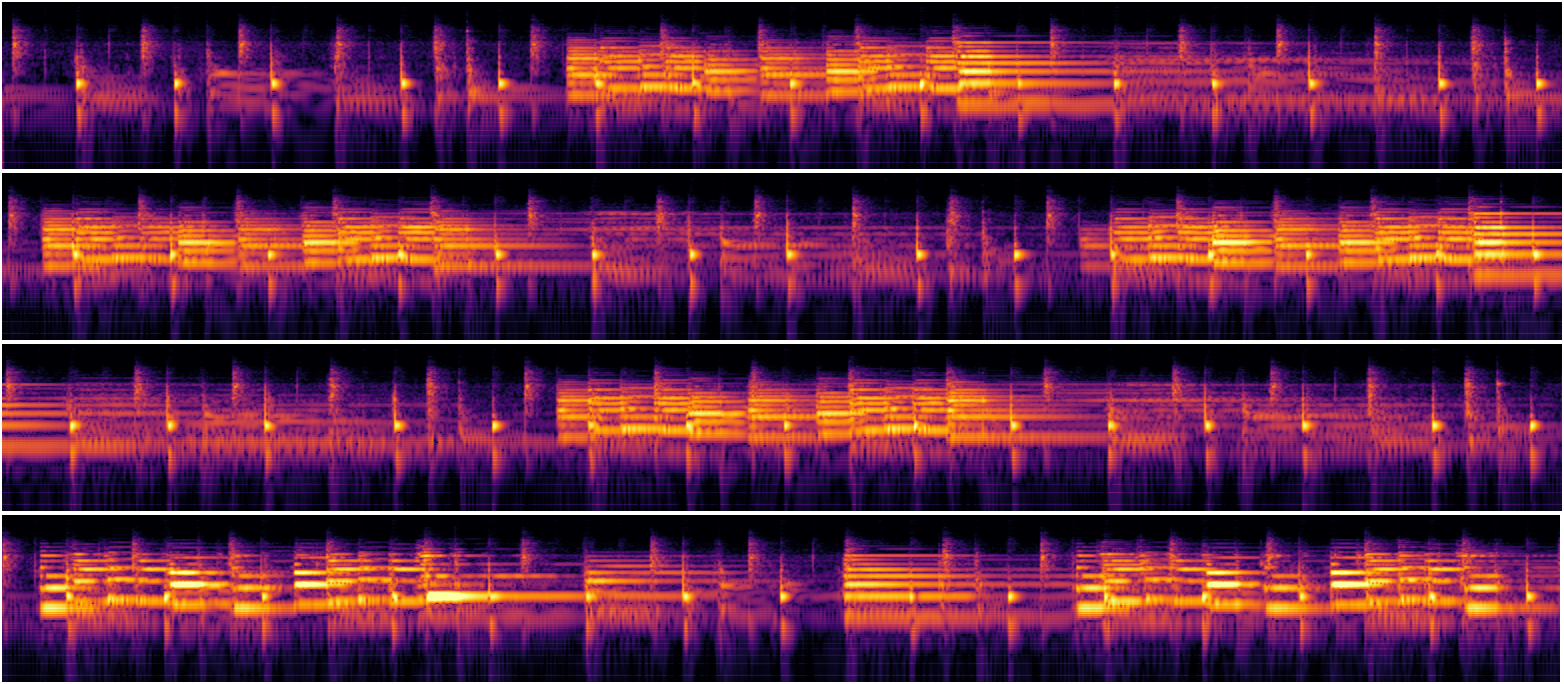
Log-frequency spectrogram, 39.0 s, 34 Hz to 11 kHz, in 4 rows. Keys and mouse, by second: 1.2 middle click, 1.2 f, 1.4 f, 2.1 middle click, 2.6 f, 2.8 f, 4.0 middle click, 4.6 f, 4.8 f, 5.4 f, 6.7 middle click, 7.6 f, 7.7 f, 8.8 shift+f, 9.7 middle click, 10.7 middle click, 11.3 middle click, 11.5 middle click, 11.5 a, 12.0 middle click, 13.7 middle click, 14.9-15.7 drag, 15.7 middle click, 16.5 click, 16.9-17.3 drag, 16.9 f, 17.4 middle click, 17.5 click, 17.5 f, 18.1 click, 18.3-19.4 middle drag, 19.5 click, 19.6 a, 20.2 f, 20.4 f, 23.0-24.0 middle drag, 24.5-25.5 drag, 25.5 middle click, 25.7 ctrl+z, 27.6 click, 31.7 ctrl+z, 31.8 ctrl+z, 31.8 f, 31.9 ctrl+z, 32.0 f, 33.3 ctrl+z, 33.4 ctrl+z, 33.4 f, 33.8 f, 34.4 click, 34.6 f, 36.5 f, 38.7 f.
